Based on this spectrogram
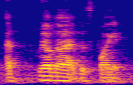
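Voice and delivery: ordinary talk, nothing marked

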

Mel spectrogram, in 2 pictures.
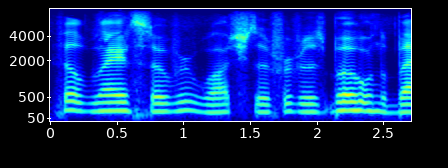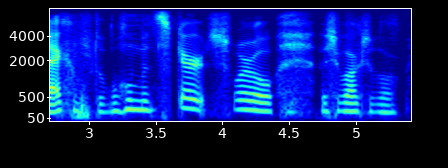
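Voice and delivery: usual speaking voice

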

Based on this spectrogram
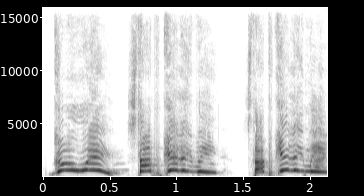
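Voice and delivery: high squawking angry bird, shrieking; angry parrot voice. Acted. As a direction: screech it out like a furious parrot. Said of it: "I can do a rad little freaking angry parrot voice".

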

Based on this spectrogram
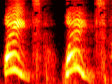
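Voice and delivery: high, loud panicked squeak; squeaking pixie. Acted. Pixie squeaks in panic at the troll's threat. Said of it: "T P squeaks".

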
